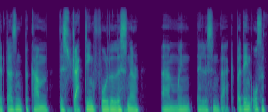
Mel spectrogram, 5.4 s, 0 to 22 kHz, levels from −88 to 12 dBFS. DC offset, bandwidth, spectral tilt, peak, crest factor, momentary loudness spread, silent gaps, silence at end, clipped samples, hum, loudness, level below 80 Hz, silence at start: under 0.1%; 15 kHz; -5 dB/octave; -2 dBFS; 20 dB; 9 LU; 3.02-3.22 s; 0.05 s; under 0.1%; none; -23 LUFS; -48 dBFS; 0 s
